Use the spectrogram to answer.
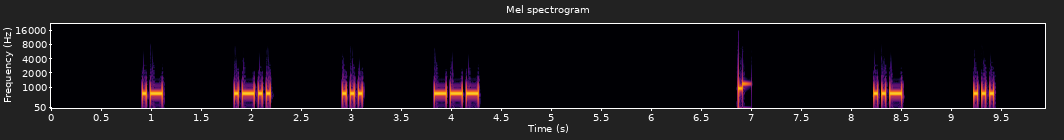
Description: Morse code, heard as a keyed tone, about 30 wpm, spaced as for 10 wpm, 700 Hz. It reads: ALSO US
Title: 6x Character Spacing - Top 300 Words - 30wpm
